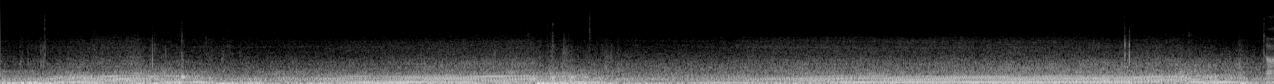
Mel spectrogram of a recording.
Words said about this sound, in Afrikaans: net een masjien in die reeks, 'n 2 liter turbo diesel wat 120 kW en 400 Nm wrinkrag uitskop. Dis bietjie meer krag as die Hilux se 2.4 en die Ranger se 2.2. Vierde vat jou tot 130 met nog twee ratte vir die lang pad. Voldoende krag.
